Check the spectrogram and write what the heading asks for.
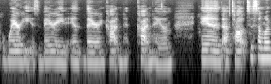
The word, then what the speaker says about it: Cottenham: And a lady said it's Cottenham, or locals say Cottenham. So I guess I could say Cottenham because I'm not local.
